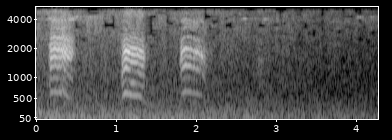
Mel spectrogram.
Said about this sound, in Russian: Высоко, над их головами, с карканьем накручивала круги воронья стая.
